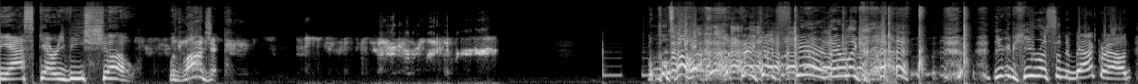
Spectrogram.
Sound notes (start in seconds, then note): 6.0 call dropped noise; 6.5 laughter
